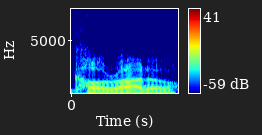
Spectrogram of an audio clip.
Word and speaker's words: Colorado: the new ones right newcomers are more likely to Hue closer to the Spanish pronunciation Colorado you don't have a cat oh right so it should be Colorado like avocado like tostada right Santa Paul says that's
